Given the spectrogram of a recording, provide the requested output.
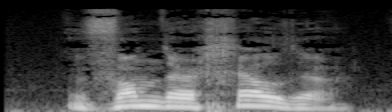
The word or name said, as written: Van der Gelder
